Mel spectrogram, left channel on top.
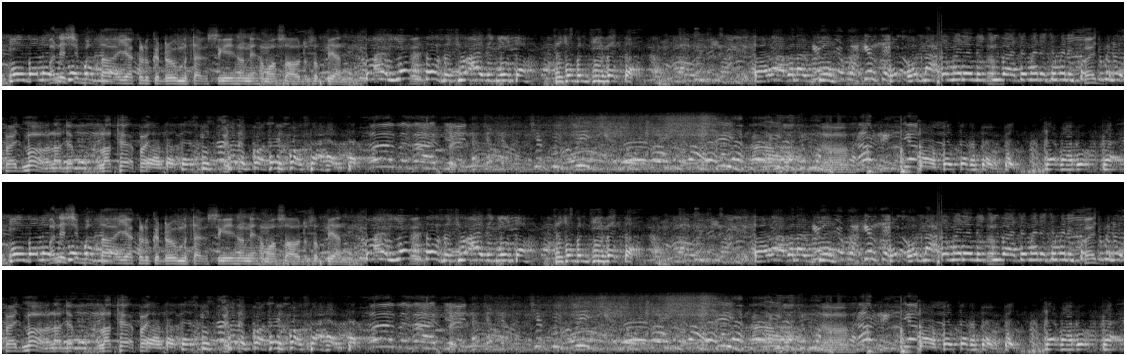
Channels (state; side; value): identical; both; correlation 1.00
